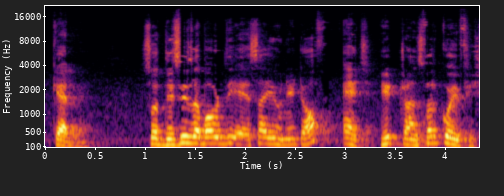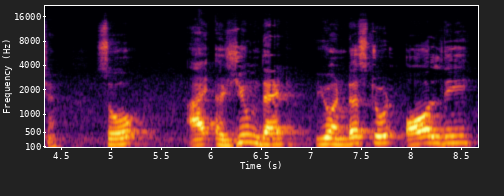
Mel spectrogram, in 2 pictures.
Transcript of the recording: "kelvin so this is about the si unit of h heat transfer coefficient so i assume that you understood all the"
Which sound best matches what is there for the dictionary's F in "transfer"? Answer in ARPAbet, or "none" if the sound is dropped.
F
